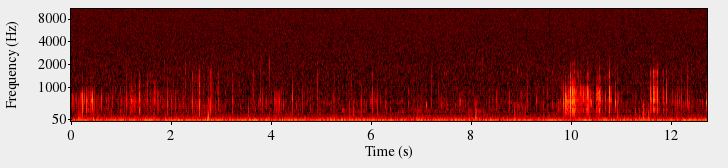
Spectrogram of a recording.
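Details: Normal bowel sounds heard through a stethoscope placed around the belly, recorded mainly to show stethoscope placement: scattered gurgles and clicks over low rumbling, louder bubbly gurgles near the end.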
